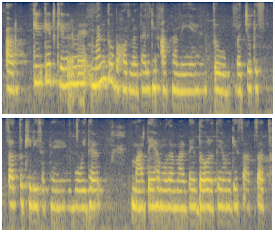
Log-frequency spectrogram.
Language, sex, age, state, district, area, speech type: Hindi, female, 18-30, Bihar, Begusarai, rural, spontaneous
